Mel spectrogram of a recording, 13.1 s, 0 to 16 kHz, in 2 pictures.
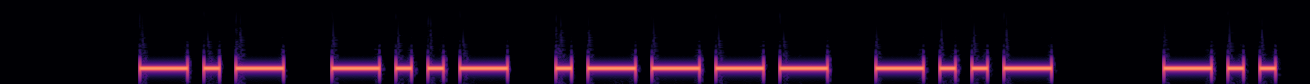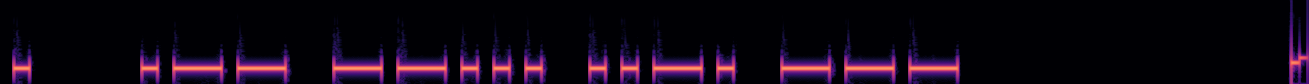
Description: Morse code, heard as a keyed tone, about 15 wpm, 700 Hz. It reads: KX1X DE W7FO
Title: USA Callsign DE Callsign - 4 Characters - 15wpm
